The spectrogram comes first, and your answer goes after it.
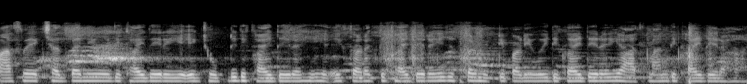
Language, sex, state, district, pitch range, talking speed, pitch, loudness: Hindi, female, Chhattisgarh, Korba, 150-160 Hz, 275 wpm, 155 Hz, -16 LUFS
